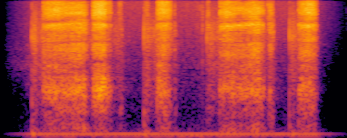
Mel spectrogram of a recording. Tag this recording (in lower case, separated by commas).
writing, domestic sounds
